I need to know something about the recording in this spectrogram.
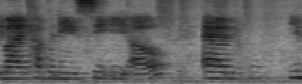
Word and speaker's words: CEO: company usually the boss you say my company's CEO and you pronounce it like that not Co CEO the next thing you might see in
